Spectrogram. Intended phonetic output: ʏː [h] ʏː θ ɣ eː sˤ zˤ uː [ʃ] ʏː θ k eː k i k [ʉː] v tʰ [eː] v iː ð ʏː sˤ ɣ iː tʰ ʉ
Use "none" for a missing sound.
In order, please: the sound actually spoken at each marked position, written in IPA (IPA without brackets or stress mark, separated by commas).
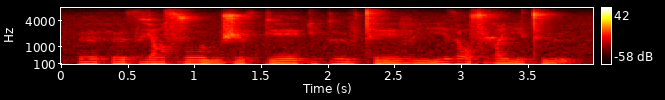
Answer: h, ʒ, ʉː, eː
